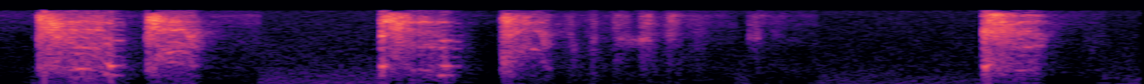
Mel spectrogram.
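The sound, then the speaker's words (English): A person with a cold coughs in harsh bursts: a quick pair, then two more followed by smaller throaty hacks, and after a pause one last cough, with no talking. “So if I cough, and I'm going to cough in just a minute or sneeze, excuse me.”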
